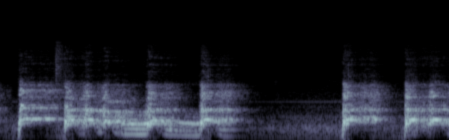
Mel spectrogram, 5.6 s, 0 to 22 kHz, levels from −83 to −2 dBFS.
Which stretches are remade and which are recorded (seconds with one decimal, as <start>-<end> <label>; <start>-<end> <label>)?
0.0-5.1 recorded; 5.1-5.6 remade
